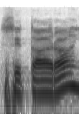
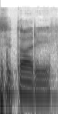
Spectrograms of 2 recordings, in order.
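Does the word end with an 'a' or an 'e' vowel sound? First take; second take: a; e. First: The word ends with an 'a' vowel. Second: The word ends with an 'e' vowel. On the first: The speaker calls it wrong. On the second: The speaker calls it right.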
